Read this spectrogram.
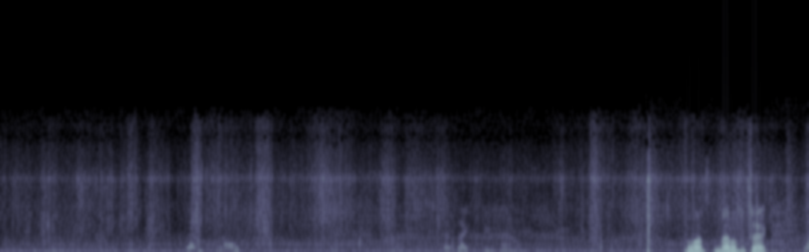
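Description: Footsteps crunch through dry fallen leaves.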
